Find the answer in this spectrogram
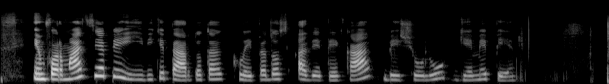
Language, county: Lithuanian, Šiauliai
